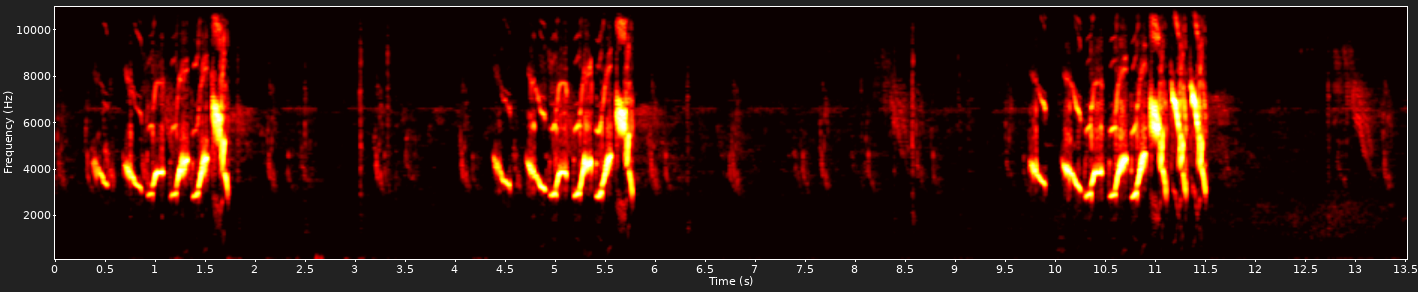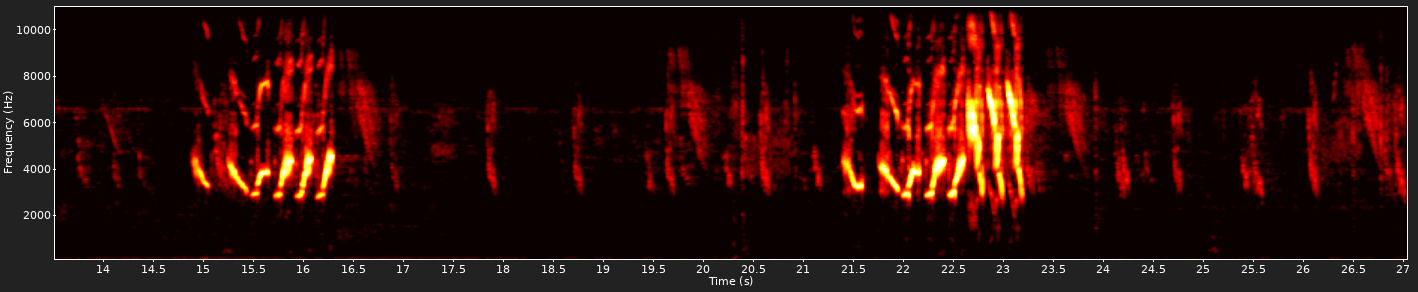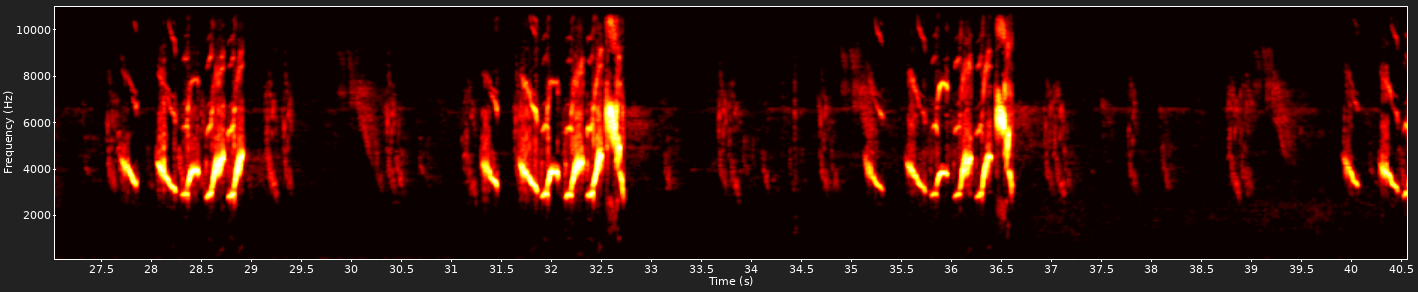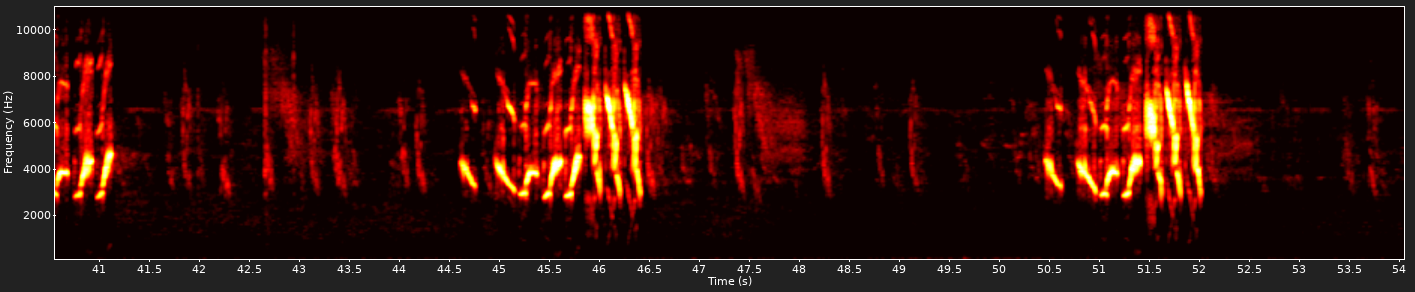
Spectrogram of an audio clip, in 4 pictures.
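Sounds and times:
bird singing high repeated notes: 0:00.0 - 0:02.6, 0:04.2 - 0:06.1, 0:09.6 - 0:11.8, 0:14.8 - 0:16.8, 0:18.8 - 0:24.0, 0:26.2 - 0:29.3, 0:31.1 - 0:33.0, 0:33.7 - 0:37.2, 0:38.8 - 0:41.4, 0:44.6 - 0:46.6, 0:50.2 - 0:52.4.

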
